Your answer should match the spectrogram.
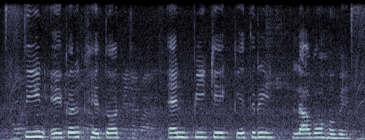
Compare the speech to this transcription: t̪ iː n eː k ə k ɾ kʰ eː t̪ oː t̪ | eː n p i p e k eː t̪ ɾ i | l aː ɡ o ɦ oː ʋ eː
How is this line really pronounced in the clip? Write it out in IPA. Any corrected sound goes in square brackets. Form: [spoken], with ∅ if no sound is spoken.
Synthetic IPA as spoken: t̪ iː n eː k ə [∅] ɾ kʰ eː t̪ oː t̪ | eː n p i [k] e k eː t̪ ɾ i | l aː ɡ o ɦ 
